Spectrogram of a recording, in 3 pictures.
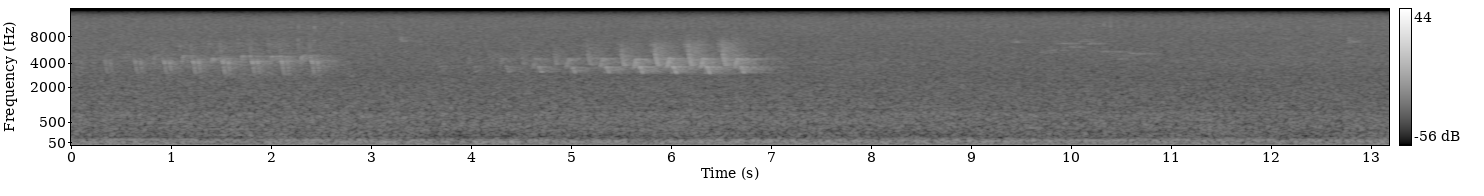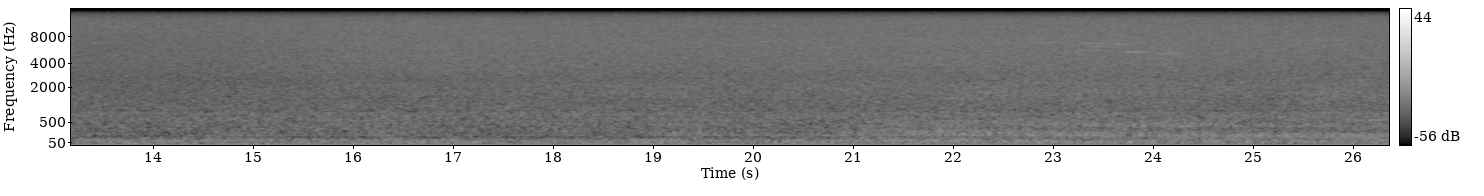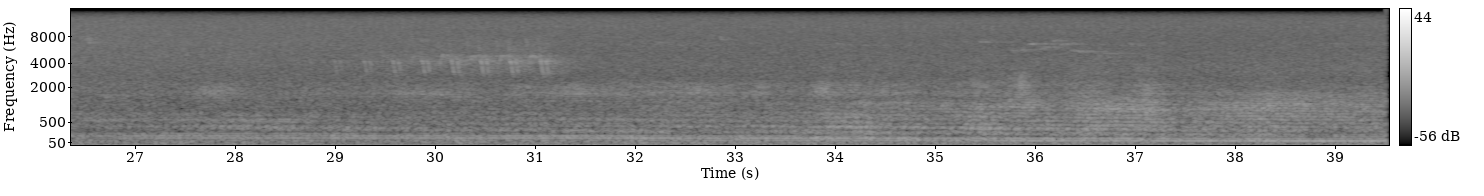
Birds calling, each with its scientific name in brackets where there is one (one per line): Ovenbird (Seiurus aurocapilla)
Brown Creeper (Certhia americana)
